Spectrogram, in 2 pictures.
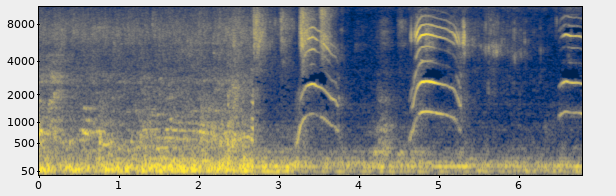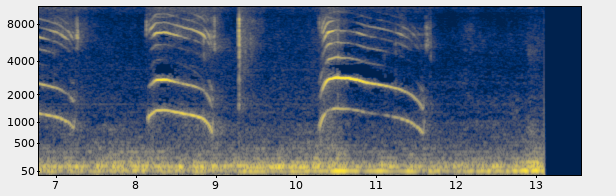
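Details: Domestic cat woken with food held to its nose, meowing because it wants food or attention: a series of about five clear, arching meows spaced roughly two seconds apart, each rising then falling, after an opening burst of rustling noise.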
